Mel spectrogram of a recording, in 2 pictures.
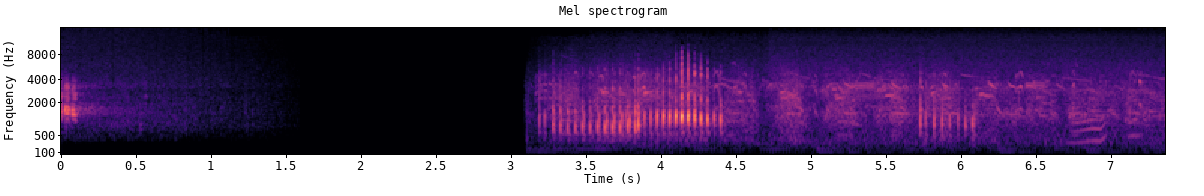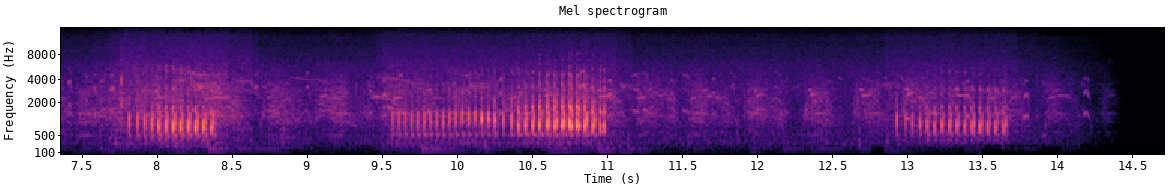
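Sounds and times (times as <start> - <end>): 
Demoiselle crane giving rattling, purring calls in a busy overlapping chorus: 3.2 - 14.2.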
